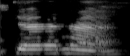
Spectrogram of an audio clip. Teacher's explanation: Huruf ainnya dibuka lagi. Tenggorokan tengahnya.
